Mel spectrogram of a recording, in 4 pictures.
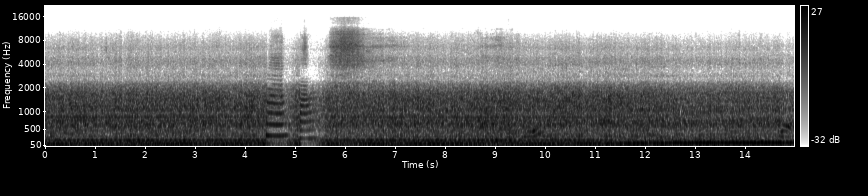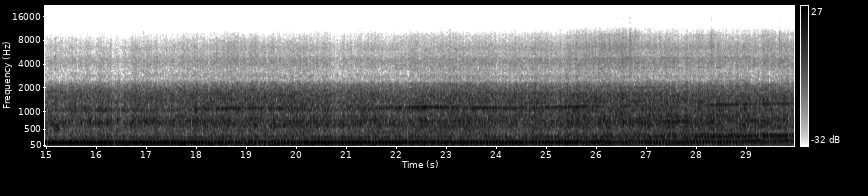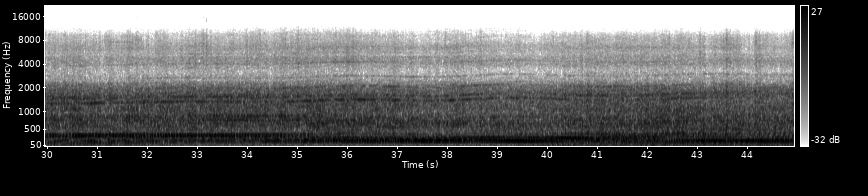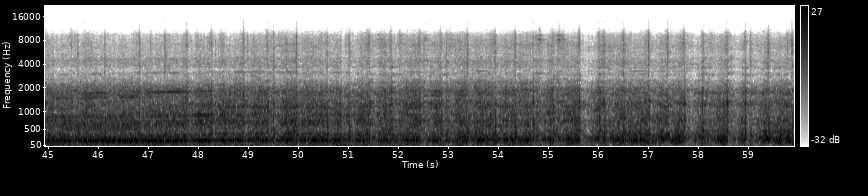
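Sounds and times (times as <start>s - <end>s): diesel locomotive engines: 0.0s - 59.9s.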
